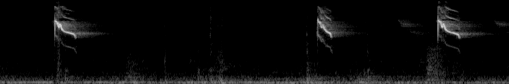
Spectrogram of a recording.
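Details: Female oriental white-eye uttering stimulating calls aimed at males: three short, very high squeaky notes sweeping downward, the last two closer together, over faint low background noise.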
